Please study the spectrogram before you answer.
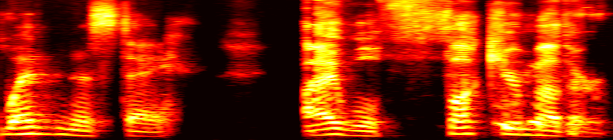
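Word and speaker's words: Wednezdai: No, it's pronounced Wednesday.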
